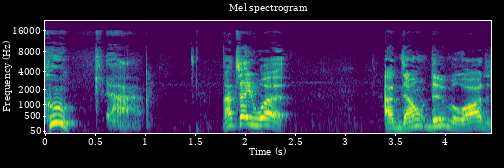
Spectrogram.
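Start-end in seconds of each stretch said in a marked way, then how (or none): 0.0-0.3 burning gasp. Real, not acted. Reacting to strong tequila shot.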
